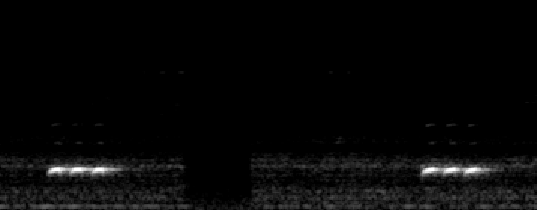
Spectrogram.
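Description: Eurasian hoopoe giving two soft, hollow triple hoots, 'oop-oop-oop', evenly spaced and low-pitched, about four seconds apart over a faint low rumble.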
